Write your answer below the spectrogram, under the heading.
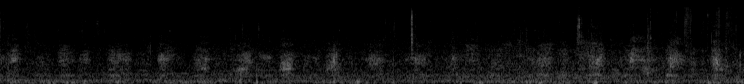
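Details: German Shepherds playing in the sun, breathing in quick, breathy, rhythmic pants, roughly two a second, soft and hissy over a low rumbling background.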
